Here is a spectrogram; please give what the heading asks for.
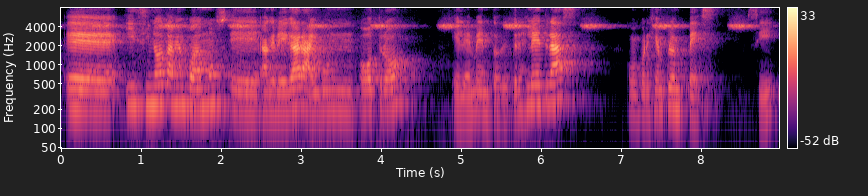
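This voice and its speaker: A woman's voice: medium pitch, fairly bright tone, echoey room. A woman teacher in an instructional video, explaining steadily and checking in with her audience.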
